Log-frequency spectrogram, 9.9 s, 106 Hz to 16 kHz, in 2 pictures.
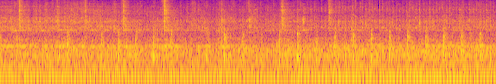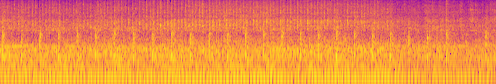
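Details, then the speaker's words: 1949 Farmall M 38 hp tractor with loader, rough idle: steady loud sharp tick about three to four per second, consistent; traced to missing/chipped gear tooth in transmission. "that's one heck of a tick going on the good news is it's pretty darn consistent and it's pretty darn loud so I think we should be able to figure out where it's coming from"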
